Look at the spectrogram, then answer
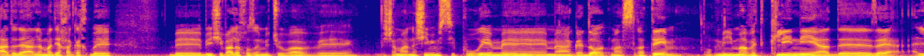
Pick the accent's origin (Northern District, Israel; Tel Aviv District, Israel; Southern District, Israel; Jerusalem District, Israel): Northern District, Israel; Ma'alot; also born or lived in Metzuba; בצפון, הילדות שלי התחלקה בין מעלות, המכונת מעלות הרשיחה בדיוק, לבין קיבוץ מצובה, מי שלא יודע, ממש ליד ראש הנקרה שם בצפון, בגבול קטיושות.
